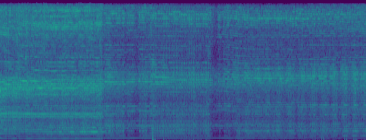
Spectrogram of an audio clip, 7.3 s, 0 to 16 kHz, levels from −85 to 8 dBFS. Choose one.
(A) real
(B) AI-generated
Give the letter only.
A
